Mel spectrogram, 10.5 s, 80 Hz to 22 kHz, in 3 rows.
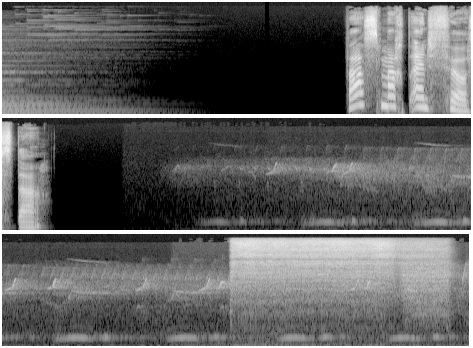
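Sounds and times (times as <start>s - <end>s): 
speech: 2.6s - 3.9s
birds chirping in a forest: 4.8s - 10.5s
spray paint hissing onto a tree in a forest: 8.7s - 10.5s.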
